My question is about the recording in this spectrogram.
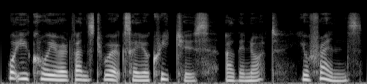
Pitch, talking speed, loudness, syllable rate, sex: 205 Hz, 215 wpm, -17 LUFS, 6.2 syllables/s, female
